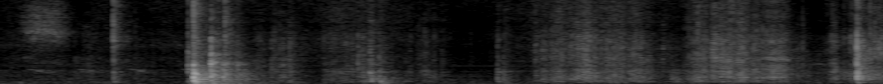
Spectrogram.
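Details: Indoor crinkling, rubbing and tearing sounds, like a balloon or paper being handled, with no animal voice.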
